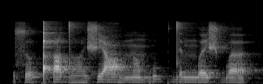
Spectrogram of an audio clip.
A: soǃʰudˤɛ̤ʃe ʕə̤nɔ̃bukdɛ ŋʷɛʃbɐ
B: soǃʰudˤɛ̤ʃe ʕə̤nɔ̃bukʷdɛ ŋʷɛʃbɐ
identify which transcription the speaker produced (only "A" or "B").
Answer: A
